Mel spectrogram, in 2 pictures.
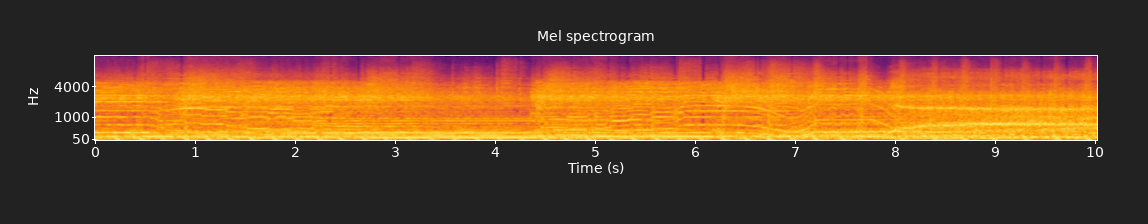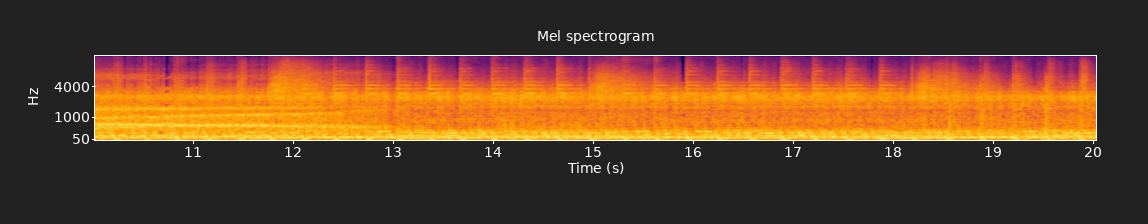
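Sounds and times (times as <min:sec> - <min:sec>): distorted guitars: 0:00.0 - 0:20.0
fast drumming: 0:06.6 - 0:20.0.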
